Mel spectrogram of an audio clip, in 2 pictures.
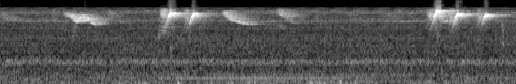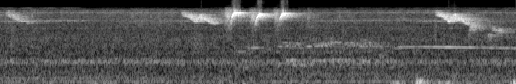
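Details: Wild hummingbird from the forest: thin, very high squeaky chirps, quick clusters of three sharp notes separated by soft downslurred tseep notes, repeating roughly every two seconds over a steady low hum.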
